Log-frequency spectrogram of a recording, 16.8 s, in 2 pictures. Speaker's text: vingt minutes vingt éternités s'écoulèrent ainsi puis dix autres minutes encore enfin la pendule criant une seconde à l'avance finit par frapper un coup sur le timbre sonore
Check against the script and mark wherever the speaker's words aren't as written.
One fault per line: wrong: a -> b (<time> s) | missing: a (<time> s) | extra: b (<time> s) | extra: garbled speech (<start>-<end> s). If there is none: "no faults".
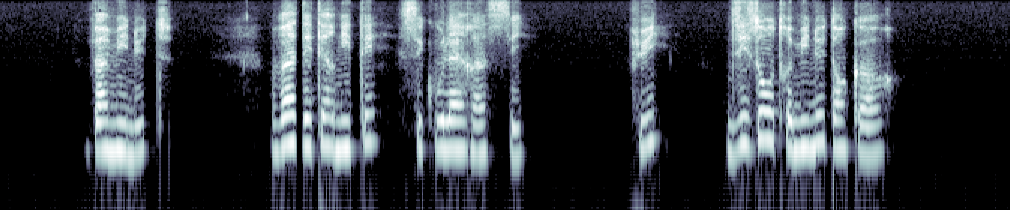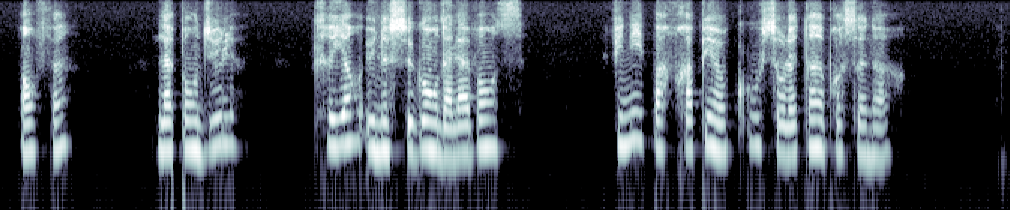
no faults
